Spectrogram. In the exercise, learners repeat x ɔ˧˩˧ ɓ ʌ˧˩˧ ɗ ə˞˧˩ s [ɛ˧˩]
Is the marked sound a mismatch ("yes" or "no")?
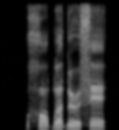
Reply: no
